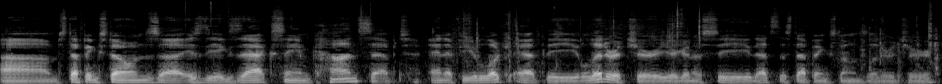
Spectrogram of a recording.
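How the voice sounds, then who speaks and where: A man speaks in a very deep, low pitch with ordinary pitch variation. His pace is fairly slow, with hardly any pauses. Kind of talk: livestream tutorial. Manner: casual, halting.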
